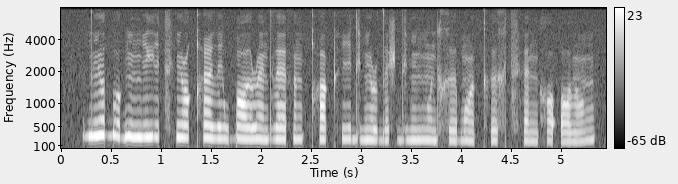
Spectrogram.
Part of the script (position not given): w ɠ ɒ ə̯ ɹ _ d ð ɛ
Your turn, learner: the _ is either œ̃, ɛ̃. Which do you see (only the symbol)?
ɛ̃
